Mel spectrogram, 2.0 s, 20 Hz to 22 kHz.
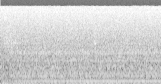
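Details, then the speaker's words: Pioneer SX-737 receiver on phono input after replacing leaky C1313/C1312 transistors on the equalizer phono board: steady low mains buzz with light hiss at very high volume, the normal residual hum, no longer the earlier loud noise. "hearing a normal buzzing sound right now because the volume is way too high but I'm going to bring this down"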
